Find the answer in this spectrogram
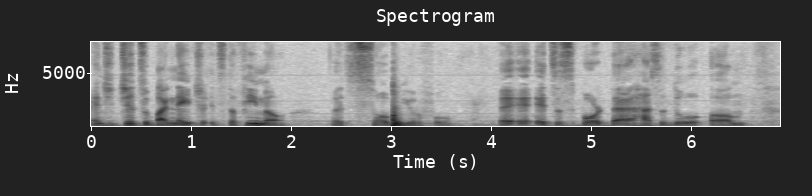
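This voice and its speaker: Over noticeable background noise, a man with an Albanian accent speaks at a moderate pace with a fairly low pitch and lively intonation. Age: 30s. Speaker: professional MMA fighter and war veteran. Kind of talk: radio interview. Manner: halting, many fillers.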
